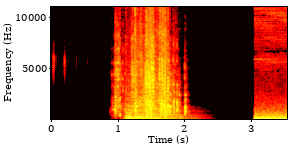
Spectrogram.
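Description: Bones clatter and scatter onto the floor.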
